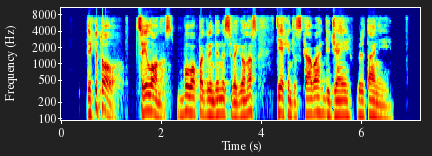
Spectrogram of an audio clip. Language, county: Lithuanian, Kaunas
